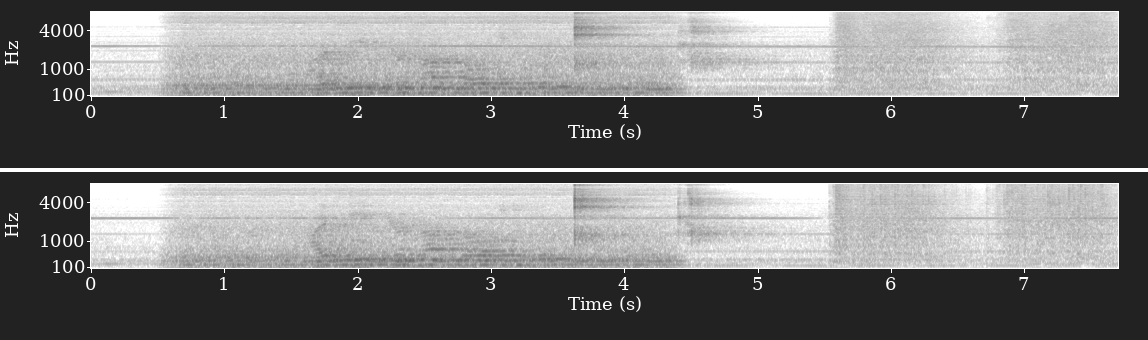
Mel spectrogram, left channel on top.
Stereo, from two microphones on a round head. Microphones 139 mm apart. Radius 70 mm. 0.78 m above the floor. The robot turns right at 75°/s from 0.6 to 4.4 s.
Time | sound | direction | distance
1.6 | a man speaking | 30° right (ahead or behind) | 1.1 m
3.6 | chewing | 40° right (ahead or behind) | 1.3 m
5.5 | crumpling | 50° right (ahead or behind) | 1.2 m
